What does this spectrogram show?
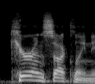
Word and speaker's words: Kieran Suckling: Kieran Suckling is the founder and executive director of the center.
